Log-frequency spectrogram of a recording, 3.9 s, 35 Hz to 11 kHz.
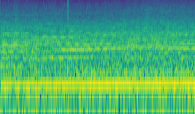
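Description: An LMP3 prototype race car engine in iRacing at VIR, a loud, steady high-pitched drone holding a constant tone, alone with no voices.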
